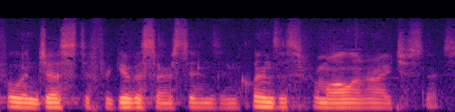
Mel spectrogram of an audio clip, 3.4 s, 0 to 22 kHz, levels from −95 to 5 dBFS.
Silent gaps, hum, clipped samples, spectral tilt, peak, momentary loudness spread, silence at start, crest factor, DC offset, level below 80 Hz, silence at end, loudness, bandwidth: none; none; under 0.1%; -6.5 dB/octave; -4 dBFS; 13 LU; 0 s; 18 dB; under 0.1%; -62 dBFS; 0 s; -23 LUFS; 12 kHz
